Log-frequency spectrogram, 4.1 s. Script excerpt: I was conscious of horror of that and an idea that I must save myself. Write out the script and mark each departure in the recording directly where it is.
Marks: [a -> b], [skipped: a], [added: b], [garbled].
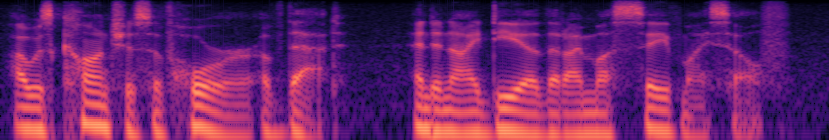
I was conscious of horror of that and an idea that I must save myself.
